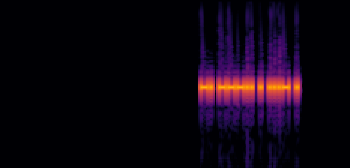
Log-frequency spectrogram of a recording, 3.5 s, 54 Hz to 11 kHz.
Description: Morse code, heard as a keyed tone, about 49 wpm, 700 Hz. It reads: N8EVE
